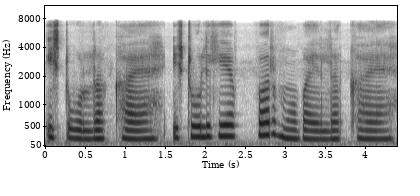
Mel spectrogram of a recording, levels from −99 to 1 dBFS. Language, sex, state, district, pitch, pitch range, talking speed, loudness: Hindi, female, Uttar Pradesh, Saharanpur, 205 Hz, 200-250 Hz, 120 wpm, -16 LUFS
